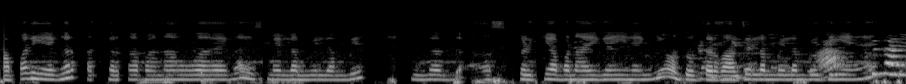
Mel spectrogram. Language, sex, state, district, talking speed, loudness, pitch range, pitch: Hindi, female, Maharashtra, Dhule, 145 wpm, -29 LUFS, 220-240 Hz, 220 Hz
